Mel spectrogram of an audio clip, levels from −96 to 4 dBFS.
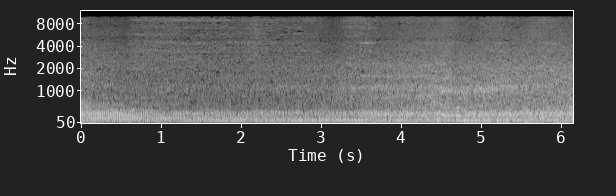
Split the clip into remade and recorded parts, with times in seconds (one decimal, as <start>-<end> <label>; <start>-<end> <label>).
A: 0.0-4.3 recorded; 4.3-4.8 remade; 4.8-6.2 recorded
